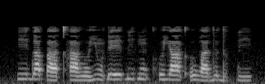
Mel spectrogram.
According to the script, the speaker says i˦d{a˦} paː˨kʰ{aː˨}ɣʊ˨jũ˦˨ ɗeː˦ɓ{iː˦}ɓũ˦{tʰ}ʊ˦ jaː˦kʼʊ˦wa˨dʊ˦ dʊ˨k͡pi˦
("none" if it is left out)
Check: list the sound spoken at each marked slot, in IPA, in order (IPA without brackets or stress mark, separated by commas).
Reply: a˦, a˨, i˦, kʰ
